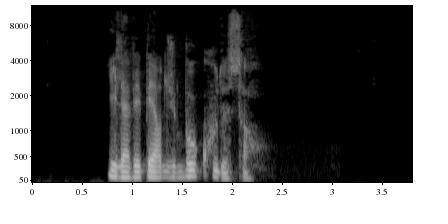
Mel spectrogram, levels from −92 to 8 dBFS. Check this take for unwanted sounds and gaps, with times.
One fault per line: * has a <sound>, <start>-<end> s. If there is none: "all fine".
all fine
